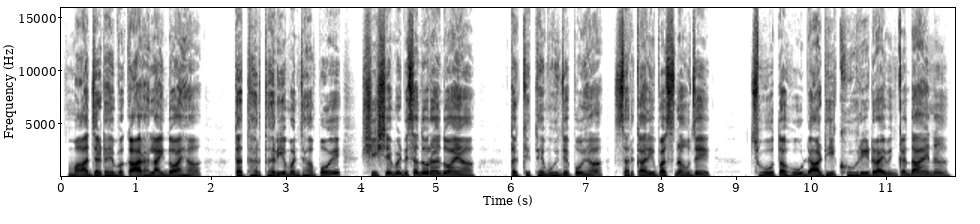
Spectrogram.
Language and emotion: Sindhi, fearful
